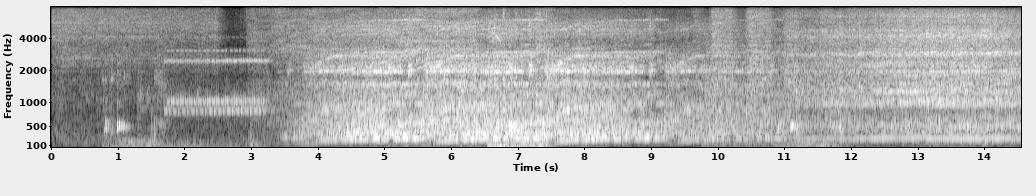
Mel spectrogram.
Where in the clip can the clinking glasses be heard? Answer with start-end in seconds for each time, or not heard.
not heard.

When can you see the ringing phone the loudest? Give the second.
7 s.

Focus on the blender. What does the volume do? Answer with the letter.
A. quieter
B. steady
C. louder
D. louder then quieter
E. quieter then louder
E.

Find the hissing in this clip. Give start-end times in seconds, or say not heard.
0.0-7.6, 9.6-12.2.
